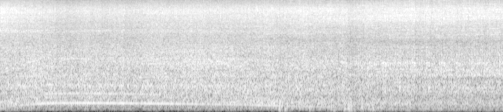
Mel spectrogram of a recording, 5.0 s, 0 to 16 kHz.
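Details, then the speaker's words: 2000 Jeep Cherokee XJ engine with a worsening lifter tick: when revved the light idle tick disappears and returns at idle, a sticking hydraulic lifter pumping up with oil rather than a rod bearing; lifters to be replaced. "another way you can tell it's the lifter not the main rod bearing is you should be able to rev it up and he it go"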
